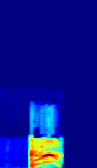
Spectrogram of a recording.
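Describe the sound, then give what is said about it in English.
A single short cough, fairly loud, opening with a sharp burst of breath that slides into a brief voiced rasp before silence. “I'm having to cough a bit every now and again today.”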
